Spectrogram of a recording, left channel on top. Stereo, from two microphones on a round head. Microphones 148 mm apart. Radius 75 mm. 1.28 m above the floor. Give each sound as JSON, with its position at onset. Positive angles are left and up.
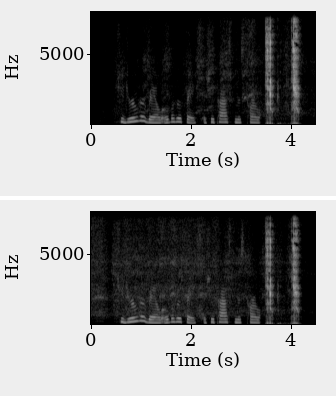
{"t": 0.5, "sound": "a woman speaking", "side_deg": -15}
{"t": 3.5, "sound": "chewing", "side_deg": 20}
